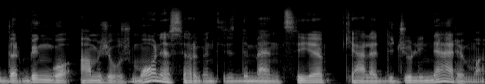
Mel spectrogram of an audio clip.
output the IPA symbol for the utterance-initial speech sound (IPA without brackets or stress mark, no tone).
d̪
